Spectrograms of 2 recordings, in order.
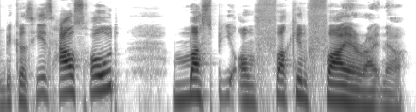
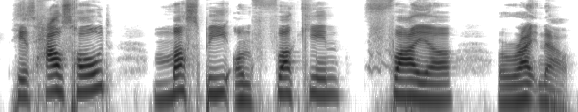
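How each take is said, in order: First: Said in the usual way. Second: "household" and "fucking fire" dragged out slowly and loud; slow emphatic repeat. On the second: Real, not acted. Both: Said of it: "repeats for emphasis".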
